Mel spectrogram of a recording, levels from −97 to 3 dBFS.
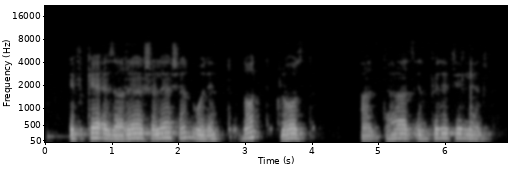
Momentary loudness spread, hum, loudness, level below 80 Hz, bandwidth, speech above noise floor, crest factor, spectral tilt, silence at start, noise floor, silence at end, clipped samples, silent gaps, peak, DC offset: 11 LU; none; -36 LUFS; -78 dBFS; 7.2 kHz; over 55 dB; 16 dB; -9.5 dB/octave; 0.35 s; under -90 dBFS; 0.25 s; under 0.1%; none; -20 dBFS; under 0.1%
